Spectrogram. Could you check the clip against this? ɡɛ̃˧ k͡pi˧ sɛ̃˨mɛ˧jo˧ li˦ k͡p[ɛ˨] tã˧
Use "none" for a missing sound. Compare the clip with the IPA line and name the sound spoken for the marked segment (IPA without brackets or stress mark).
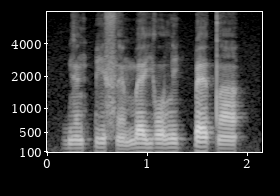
ɛ˦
